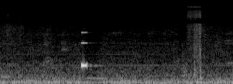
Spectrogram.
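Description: Self-checkout barcode scanner giving one short beep about a second in as a product is scanned, over a steady low background hum.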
